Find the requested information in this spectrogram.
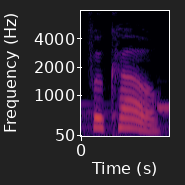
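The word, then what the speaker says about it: Foucault: he looks like a philosopher how do you pronounce that Fuko Fuko ah o oh jeez Fuko yeah no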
